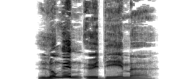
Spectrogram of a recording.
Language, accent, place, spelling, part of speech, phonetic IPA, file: German, Germany, Berlin, Lungenödeme, noun, [ˈlʊŋənʔøˌdeːmə], De-Lungenödeme.ogg
- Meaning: nominative/accusative/genitive plural of Lungenödem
